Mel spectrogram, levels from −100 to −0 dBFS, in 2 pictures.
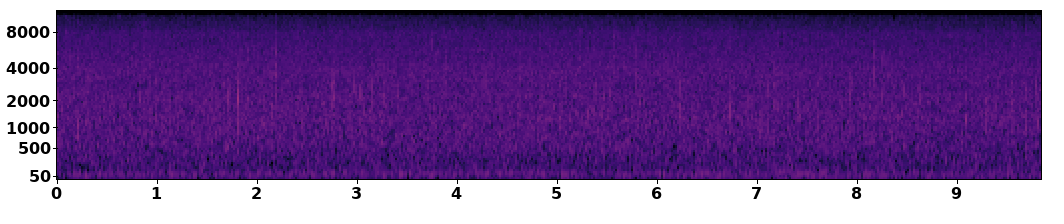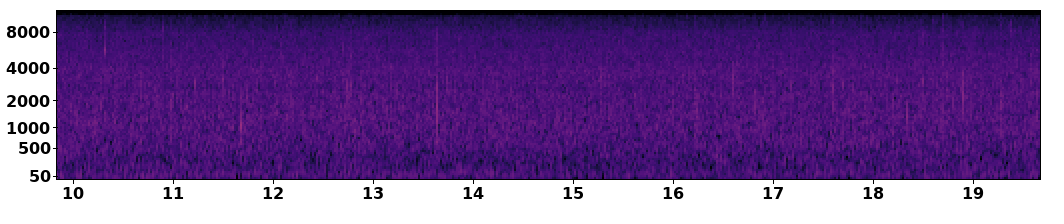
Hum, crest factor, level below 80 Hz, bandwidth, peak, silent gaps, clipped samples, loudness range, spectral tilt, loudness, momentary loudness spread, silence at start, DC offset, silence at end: none; 26 dB; -80 dBFS; 12 kHz; -34 dBFS; none; under 0.1%; 1 LU; -0.5 dB/octave; -57 LUFS; 1 LU; 0 s; under 0.1%; 0 s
